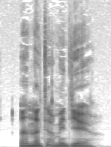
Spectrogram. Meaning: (adjective) intermediate; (noun) intermediary
- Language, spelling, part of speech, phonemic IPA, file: French, intermédiaire, adjective / noun, /ɛ̃.tɛʁ.me.djɛʁ/, Fr-intermédiaire.ogg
